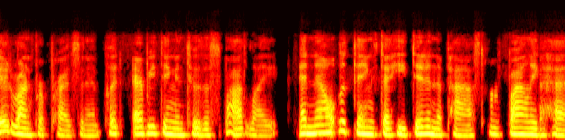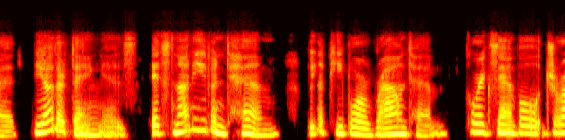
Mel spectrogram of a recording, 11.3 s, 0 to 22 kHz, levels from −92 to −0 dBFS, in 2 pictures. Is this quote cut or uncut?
cut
